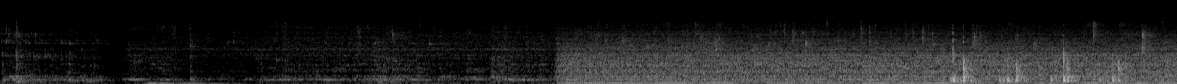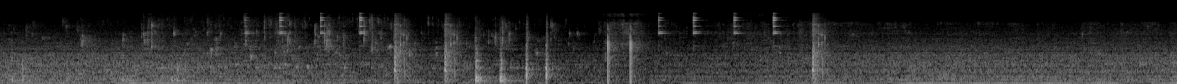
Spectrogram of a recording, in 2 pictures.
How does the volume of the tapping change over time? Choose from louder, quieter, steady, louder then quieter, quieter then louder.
quieter then louder.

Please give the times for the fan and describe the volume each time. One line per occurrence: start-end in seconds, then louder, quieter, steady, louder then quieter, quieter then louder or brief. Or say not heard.
5.5-23.5 quieter then louder.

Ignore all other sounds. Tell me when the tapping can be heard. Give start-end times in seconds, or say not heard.
9.4-20.1.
